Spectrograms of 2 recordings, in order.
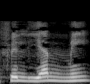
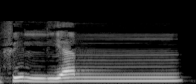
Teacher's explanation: بدل ما نقول في اليم نقول في اليم، وهكذا نطول الميم، نطول زمن الميم، نطول غنة الميم · Shown in: second take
